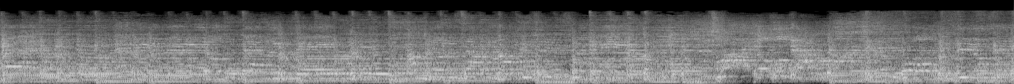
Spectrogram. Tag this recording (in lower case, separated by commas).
heavy metal, rock and roll, music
